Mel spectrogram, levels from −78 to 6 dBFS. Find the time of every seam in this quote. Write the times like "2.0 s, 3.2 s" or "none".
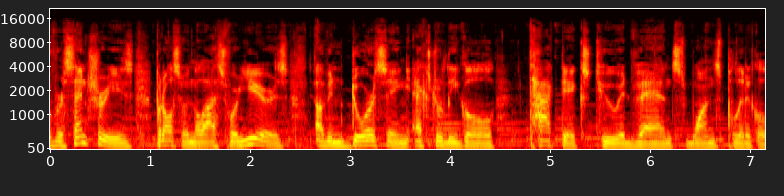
none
